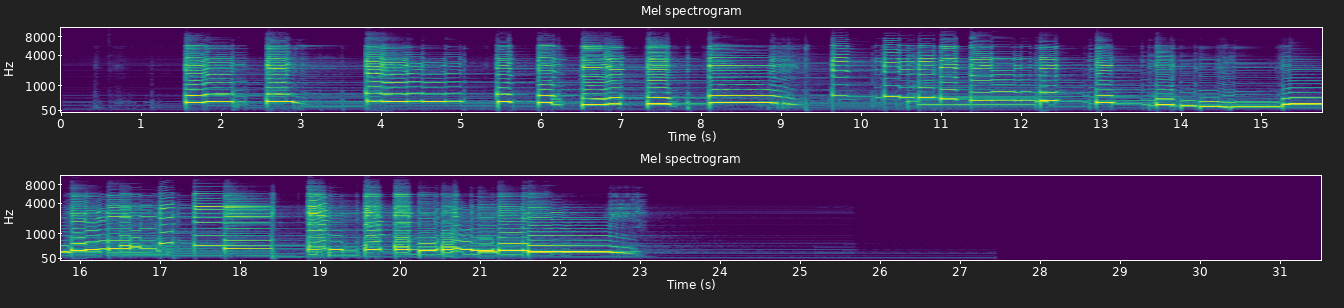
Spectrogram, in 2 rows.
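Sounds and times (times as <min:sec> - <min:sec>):
clean blues guitars: 0:01.5 - 0:23.5.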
